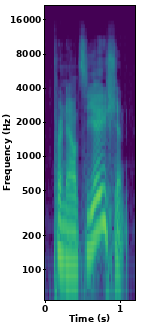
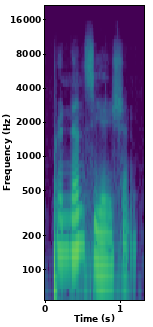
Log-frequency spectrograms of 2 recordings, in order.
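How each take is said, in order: First: The second syllable sounds like 'nounce'. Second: The second syllable sounds like 'nun'. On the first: The speaker calls it wrong. "Pronounce pronunciation. That that makes sense, right?" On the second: The speaker calls it right. "But no"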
